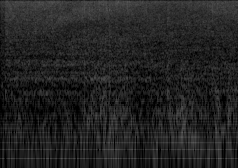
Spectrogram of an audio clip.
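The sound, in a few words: bacon slices frying in a pan on medium-high heat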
